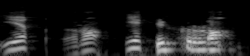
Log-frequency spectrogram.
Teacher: এই হামজা, হ্যাঁ, ওই হামজাটার উপরে এই সাকিনটা এসছে, তাই ওটা টান হবে না, ঝাটকা দিয়ে পড়তে হবে। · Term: হামজা সাকিন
